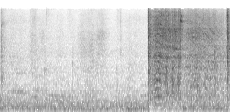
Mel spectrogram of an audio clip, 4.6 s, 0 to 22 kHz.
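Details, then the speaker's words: 2003 Toyota Echo, four-wire coil-over-plug ignition, starts and settles into an uneven idle from a constant cylinder 4 misfire (P0304), before cylinder drop test; fix was replacing the #4 ignition coil. "it is a cylinder number four misfire detected p304 so there's your s of the code and what we want to do because this is a constant Miss we can hear it we can feel it"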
